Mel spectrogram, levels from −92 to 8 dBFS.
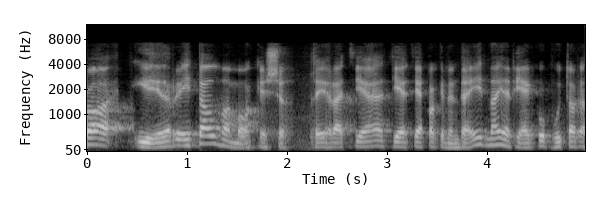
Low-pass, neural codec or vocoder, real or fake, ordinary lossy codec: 7.2 kHz; codec, 16 kHz, 0.8 kbps, ZipCodec; fake; MP3, 64 kbps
